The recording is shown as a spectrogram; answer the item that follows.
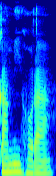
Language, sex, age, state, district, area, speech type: Santali, male, 18-30, West Bengal, Bankura, rural, spontaneous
